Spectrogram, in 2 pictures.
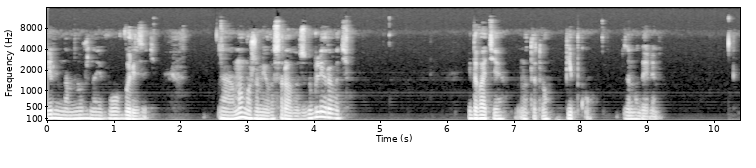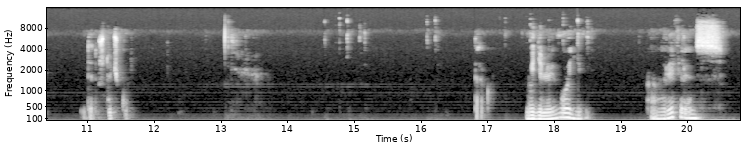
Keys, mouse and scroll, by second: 1.6 click, 2.0-5.1 middle drag, 4.3 shift+d, 5.1 click, 5.6-6.3 scroll up 2, 5.7-9.7 middle drag, 8.1 scroll down 1, 10.0-14.7 middle drag, 11.2-11.6 scroll down 3, 12.0-12.8 scroll up 4, 12.8 z, 13.4-14.0 scroll down 1, 14.7-17.2 ctrl+drag, 15.1 alt+q, 15.8-16.1 scroll down 1, 16.1 alt+q, 16.5-17.0 scroll down 1, 18.0-20.2 ctrl+drag, 18.5 alt+q, 19.4-20.0 scroll down 2, 19.6 alt+q, 20.2-20.8 alt+middle drag.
